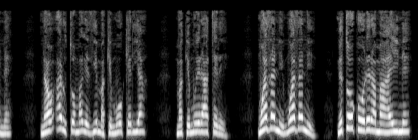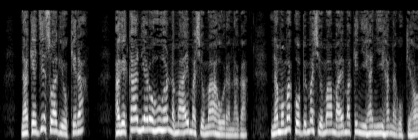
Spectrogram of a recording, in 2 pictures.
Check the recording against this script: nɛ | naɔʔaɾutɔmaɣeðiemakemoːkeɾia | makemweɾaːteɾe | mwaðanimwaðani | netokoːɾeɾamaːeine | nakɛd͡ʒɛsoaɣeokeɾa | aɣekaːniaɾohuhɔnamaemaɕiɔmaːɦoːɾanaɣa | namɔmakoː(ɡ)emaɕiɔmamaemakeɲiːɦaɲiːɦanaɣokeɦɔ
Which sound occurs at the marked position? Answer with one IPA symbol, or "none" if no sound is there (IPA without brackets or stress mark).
b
